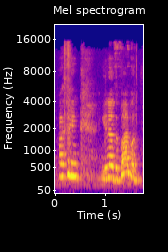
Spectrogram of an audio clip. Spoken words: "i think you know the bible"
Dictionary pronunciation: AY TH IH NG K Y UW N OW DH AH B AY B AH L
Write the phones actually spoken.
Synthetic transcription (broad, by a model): AY TH IH NG K Y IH N OW DH AH B AY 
